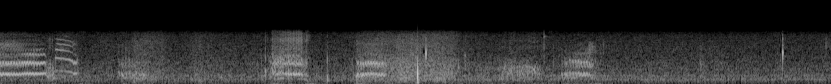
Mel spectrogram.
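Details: A pair of cats in back-and-forth chatter, giving short, clipped meows and brief chirping calls in quick succession, with a sharp click partway through and quiet gaps between calls.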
